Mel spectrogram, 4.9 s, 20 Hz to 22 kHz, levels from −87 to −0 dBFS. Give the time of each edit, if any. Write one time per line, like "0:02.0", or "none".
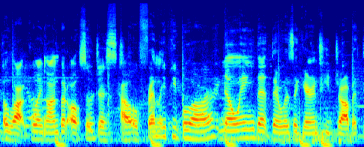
0:01.5
0:02.9

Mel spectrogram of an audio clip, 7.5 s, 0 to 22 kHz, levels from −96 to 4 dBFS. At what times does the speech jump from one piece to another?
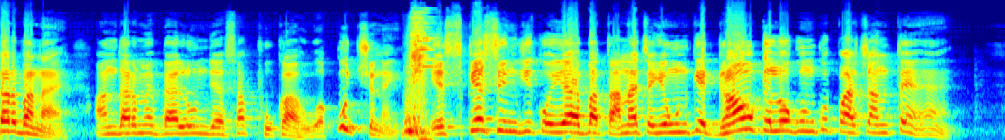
0:03.0

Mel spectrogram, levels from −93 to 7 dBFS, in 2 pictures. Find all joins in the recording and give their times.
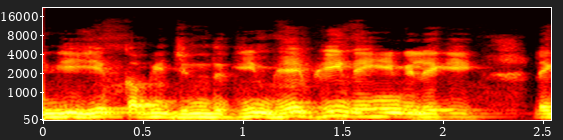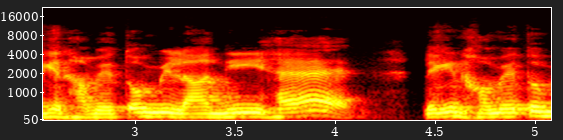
none

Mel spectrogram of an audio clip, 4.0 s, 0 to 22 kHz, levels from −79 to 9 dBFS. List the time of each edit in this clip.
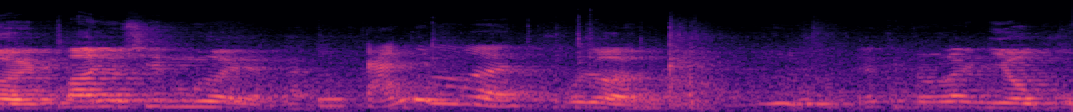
none

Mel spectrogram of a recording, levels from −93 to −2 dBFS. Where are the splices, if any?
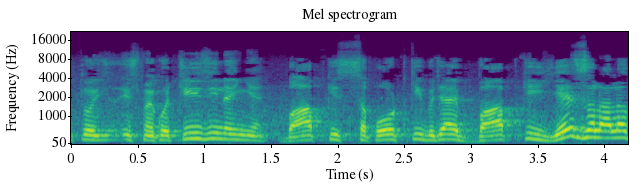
0:01.5

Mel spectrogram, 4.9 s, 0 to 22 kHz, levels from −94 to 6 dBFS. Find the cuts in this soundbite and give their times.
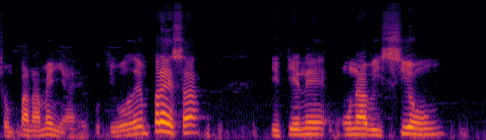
none

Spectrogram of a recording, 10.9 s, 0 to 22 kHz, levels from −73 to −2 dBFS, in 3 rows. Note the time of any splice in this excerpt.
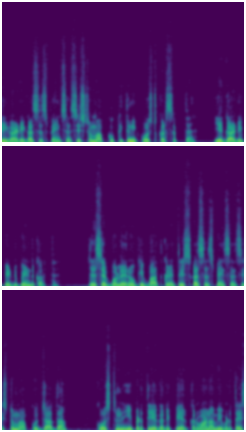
none

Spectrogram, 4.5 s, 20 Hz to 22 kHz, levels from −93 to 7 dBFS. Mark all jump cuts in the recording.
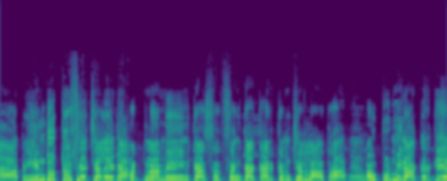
0:01.3

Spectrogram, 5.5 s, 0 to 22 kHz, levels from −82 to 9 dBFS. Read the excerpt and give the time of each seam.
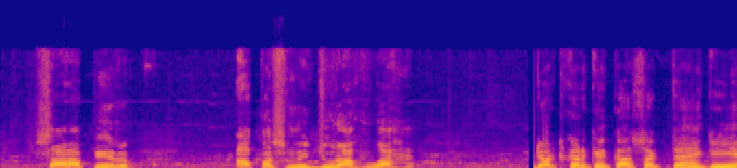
0:04.0

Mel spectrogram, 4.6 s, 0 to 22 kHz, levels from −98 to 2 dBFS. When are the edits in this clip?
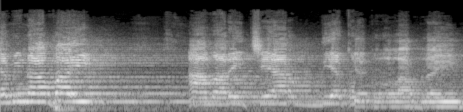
0:03.6

